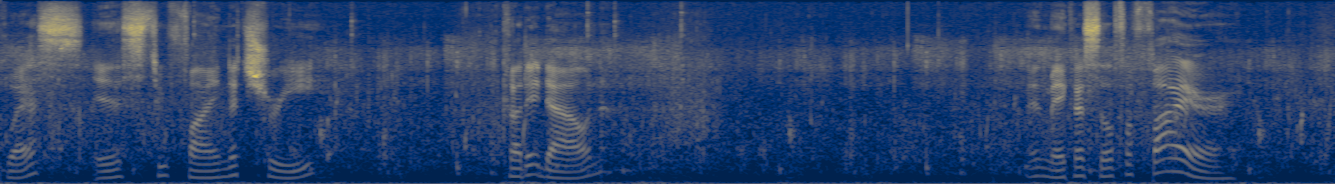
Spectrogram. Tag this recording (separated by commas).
Speech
